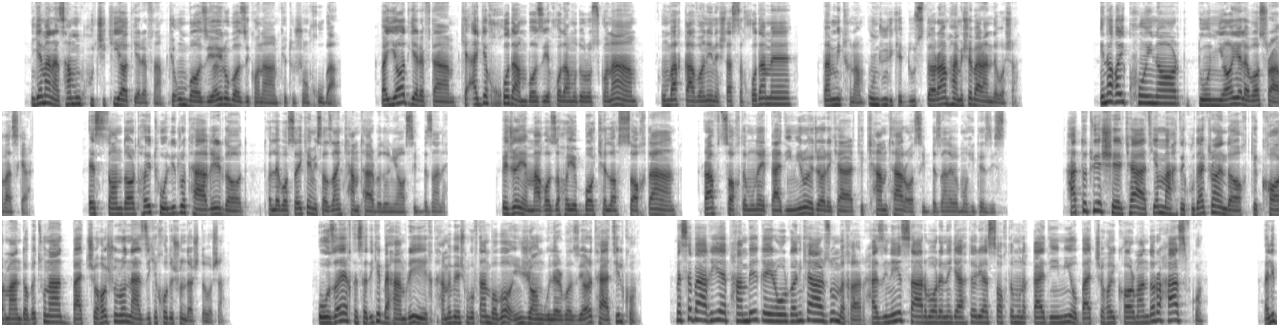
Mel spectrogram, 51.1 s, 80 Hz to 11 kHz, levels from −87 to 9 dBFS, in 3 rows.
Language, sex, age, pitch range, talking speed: Persian, male, 30-49, 140-185 Hz, 160 wpm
